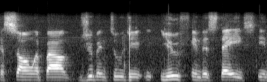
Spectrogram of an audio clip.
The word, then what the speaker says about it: Juventude: I don't know how to pronounce it. Juventude? That's Juventude.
